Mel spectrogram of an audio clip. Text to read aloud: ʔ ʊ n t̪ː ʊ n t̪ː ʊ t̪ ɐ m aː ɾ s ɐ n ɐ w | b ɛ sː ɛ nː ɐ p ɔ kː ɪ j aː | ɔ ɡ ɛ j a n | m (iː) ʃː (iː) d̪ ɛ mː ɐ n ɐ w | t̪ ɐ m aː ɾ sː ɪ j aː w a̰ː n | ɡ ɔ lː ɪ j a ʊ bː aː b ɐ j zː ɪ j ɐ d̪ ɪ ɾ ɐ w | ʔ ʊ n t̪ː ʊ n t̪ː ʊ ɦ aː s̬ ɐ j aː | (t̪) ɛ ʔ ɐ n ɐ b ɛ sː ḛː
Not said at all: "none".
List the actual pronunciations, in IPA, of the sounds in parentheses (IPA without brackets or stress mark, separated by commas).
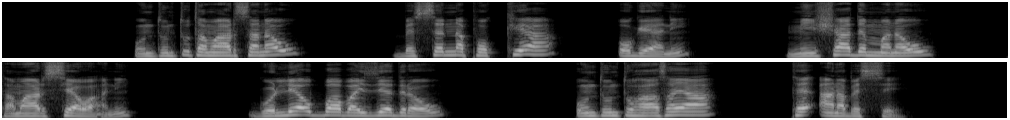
iː, aː, t̪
